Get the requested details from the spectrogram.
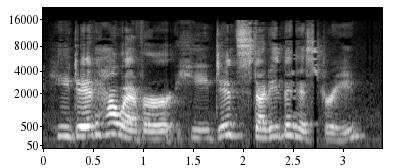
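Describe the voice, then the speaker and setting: A woman speaks in a bright, sharp tone. Her pitch varies in an ordinary way. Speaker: librarian or storyteller. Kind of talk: educational talk and read-aloud. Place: home room. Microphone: phone near.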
